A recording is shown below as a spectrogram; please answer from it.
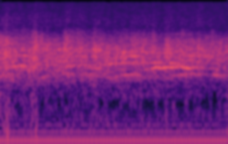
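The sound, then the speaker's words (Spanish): An audience applauds during a Spanish-language evangelical worship service: loud, dense, continuous clapping that stays at a steady level throughout. “¿Cuántos le dan un aplauso al Cristo de la gloria?”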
